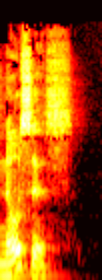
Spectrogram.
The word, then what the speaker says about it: gnosis: Because gnosis, if we examine the term, in Greek it's a silent G,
